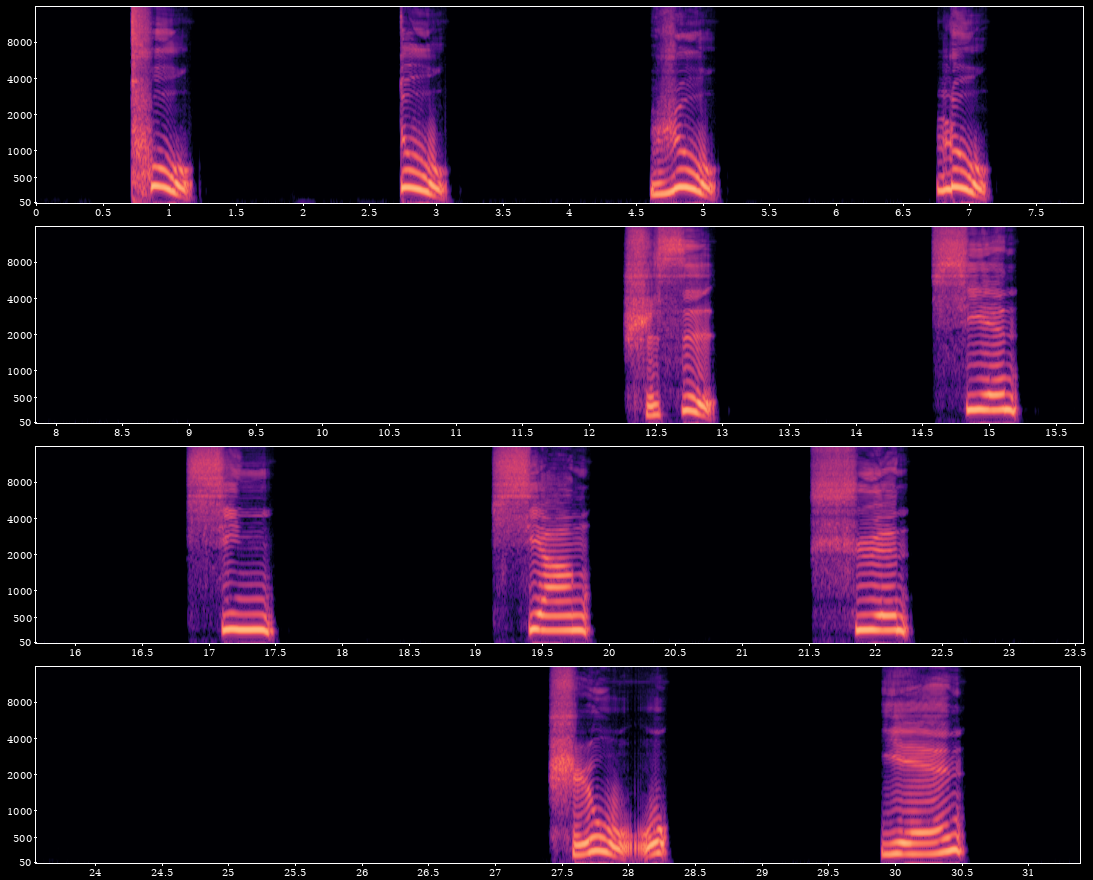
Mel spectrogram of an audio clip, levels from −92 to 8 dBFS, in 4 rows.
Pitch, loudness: 105 Hz, -14 LUFS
